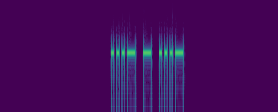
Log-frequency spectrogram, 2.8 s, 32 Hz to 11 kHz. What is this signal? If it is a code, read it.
Morse code, heard as a keyed tone, about 44 wpm, 700 Hz. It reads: VTV
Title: All Cut Numbers - 3-Digit 45wpm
